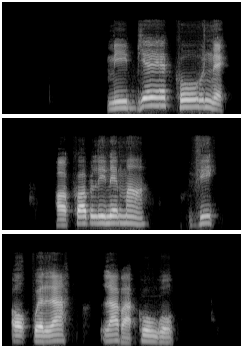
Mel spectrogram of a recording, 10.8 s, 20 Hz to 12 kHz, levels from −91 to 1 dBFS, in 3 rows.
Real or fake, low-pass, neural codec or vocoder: fake; 7.2 kHz; codec, 16 kHz, 0.5 kbps, X-Codec, HuBERT features, trained on LibriSpeech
